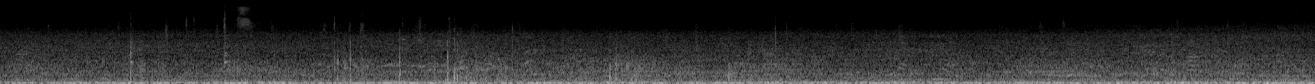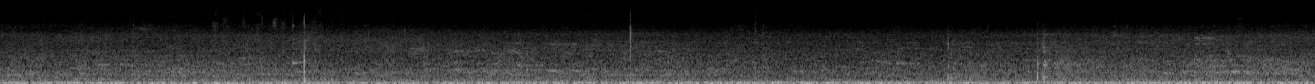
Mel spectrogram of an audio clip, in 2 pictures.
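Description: Sounds echo around a large hall.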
